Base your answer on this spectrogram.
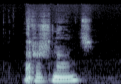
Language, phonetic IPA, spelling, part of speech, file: Polish, [rʒnɔ̃ɲt͡ɕ], rżnąć, verb, LL-Q809 (pol)-rżnąć.wav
